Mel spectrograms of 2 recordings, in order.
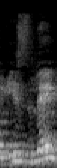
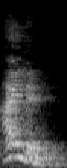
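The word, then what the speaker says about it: island: डी इसको हम लोग इलैट नहीं पढ़ेंगे हम लोग पढ़ेंगे आइलैंड यहां पर एस साइलेंट है आइलैंड का अर्थ होता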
